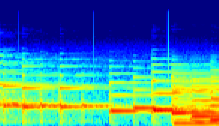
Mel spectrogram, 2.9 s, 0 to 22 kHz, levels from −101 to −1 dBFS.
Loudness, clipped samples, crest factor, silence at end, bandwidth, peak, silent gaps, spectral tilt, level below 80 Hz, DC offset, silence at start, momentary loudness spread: -19 LUFS; under 0.1%; 14 dB; 0 s; 5.6 kHz; -4 dBFS; none; -10 dB/octave; -60 dBFS; under 0.1%; 0 s; 10 LU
